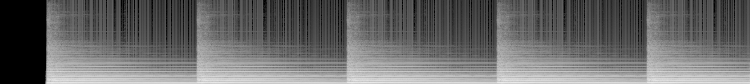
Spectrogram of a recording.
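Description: A deep bell tolling five times, one stroke every three seconds on the same note, each stroke ringing on and fading slowly. It begins about a second in.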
